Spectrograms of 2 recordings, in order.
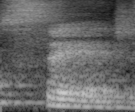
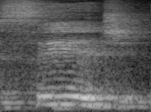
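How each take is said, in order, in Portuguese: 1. A vogal E é dita aberta. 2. A vogal E é dita fechada. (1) "Para não confundir aqui com sede" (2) "é com E fechado"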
